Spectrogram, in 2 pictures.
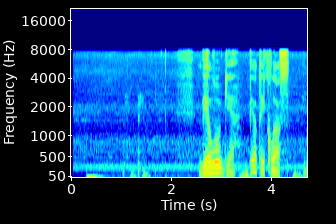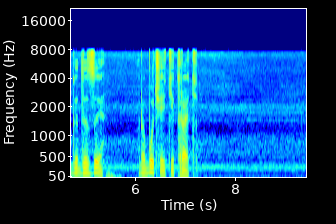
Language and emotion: Russian, neutral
